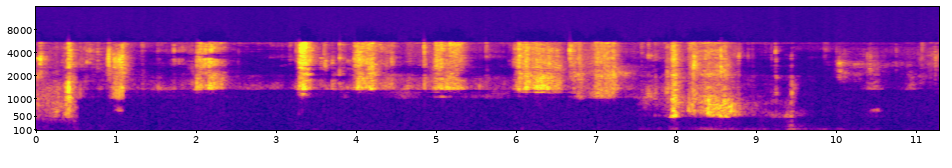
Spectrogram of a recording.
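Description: Faint, irregular bursts of crunching, as of someone chewing crunchy food.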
